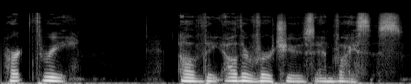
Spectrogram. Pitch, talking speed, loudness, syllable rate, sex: 145 Hz, 115 wpm, -16 LUFS, 3.6 syllables/s, male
